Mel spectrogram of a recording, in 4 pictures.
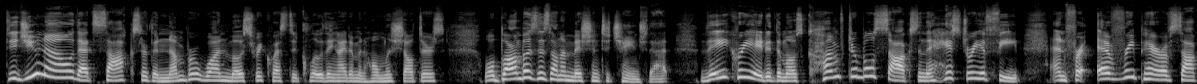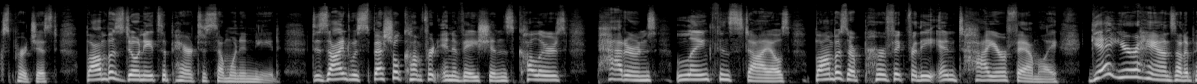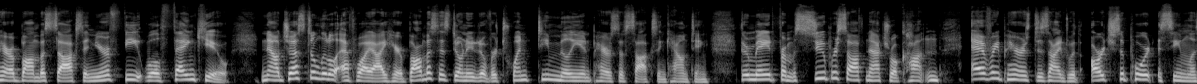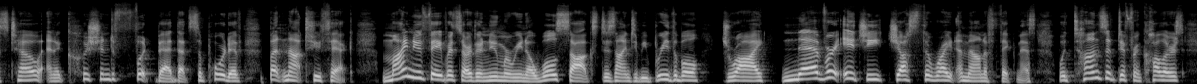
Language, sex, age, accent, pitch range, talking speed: English, female, 40-59, American, 165-230 Hz, 195 wpm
